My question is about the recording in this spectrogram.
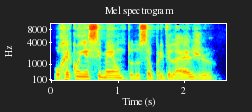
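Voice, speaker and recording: A Brazilian man teaching and guiding a meditation in a calm, soothing, unhurried way with pauses. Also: low voice. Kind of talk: guided meditation.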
